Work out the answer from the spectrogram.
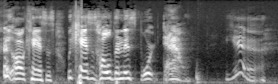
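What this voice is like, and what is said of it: Put-on West Coast rapper accent. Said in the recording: “What accent was that? Where were you at? ... Was that country? ... Nah, you kind of sounded like you was Ice Cube or somebody. ... Taking it to the West Coast.”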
